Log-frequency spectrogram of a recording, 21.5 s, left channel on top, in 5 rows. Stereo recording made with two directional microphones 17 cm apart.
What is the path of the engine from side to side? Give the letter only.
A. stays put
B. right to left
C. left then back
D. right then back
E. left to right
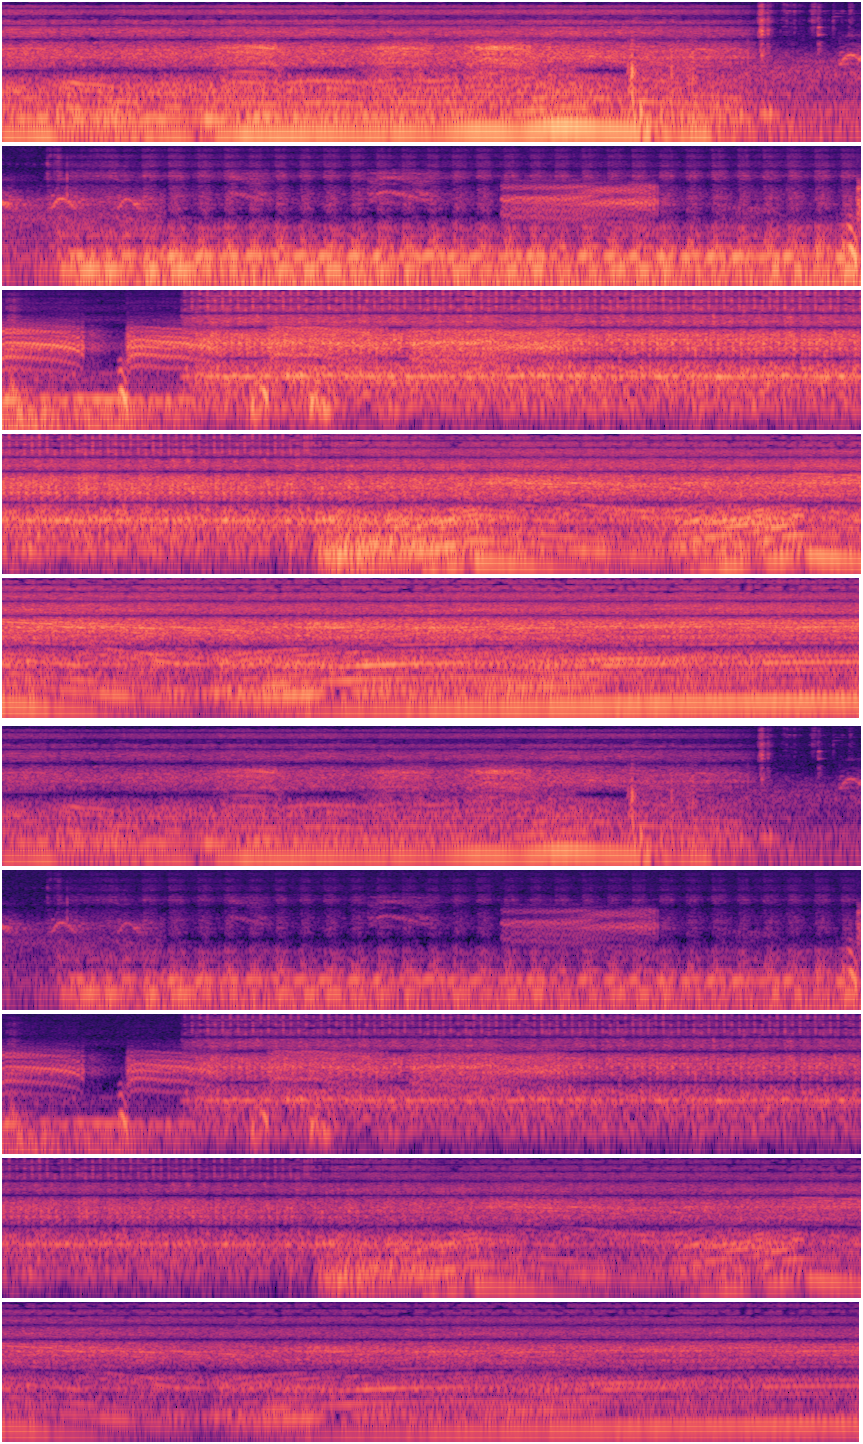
A.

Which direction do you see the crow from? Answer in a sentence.
You can hear the crow on the left.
